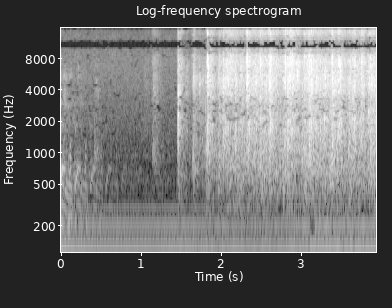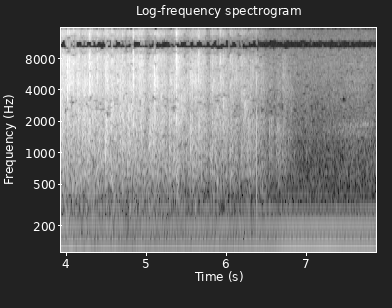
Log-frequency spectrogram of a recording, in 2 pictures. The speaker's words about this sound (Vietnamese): tràng vỗ tay của quý thầy và quý chú đó như là một sự cam kết và phát quyền để chúng ta đạt được nó đó là một điều rất là đáng tán dương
